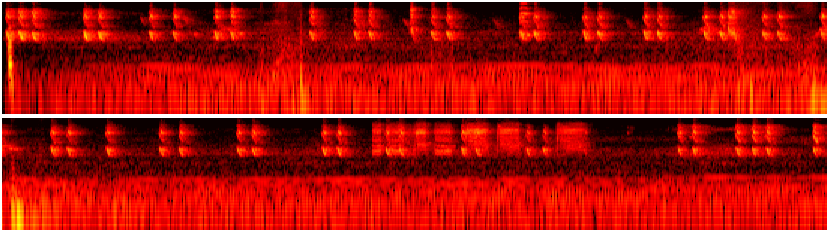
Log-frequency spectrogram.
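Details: Hummingbird in Washington DC, USA, giving short sharp double chips repeated rapidly for eleven seconds, some runs becoming faster chatter, over a faint steady low hum.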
